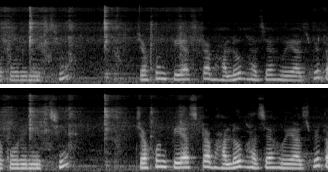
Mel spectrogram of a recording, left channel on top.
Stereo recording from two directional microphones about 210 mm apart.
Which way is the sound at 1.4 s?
25° right (ahead or behind).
